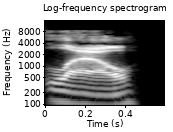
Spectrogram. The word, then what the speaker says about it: Lowe: It's spelt low, but it's pronounced Lau.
